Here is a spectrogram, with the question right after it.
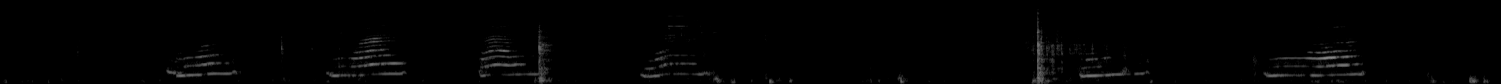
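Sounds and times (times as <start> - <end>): kitten meowing: 12.7 - 13.6.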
